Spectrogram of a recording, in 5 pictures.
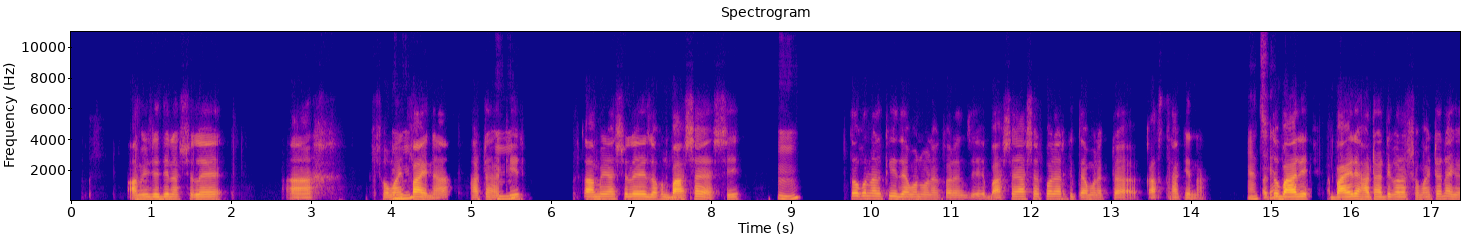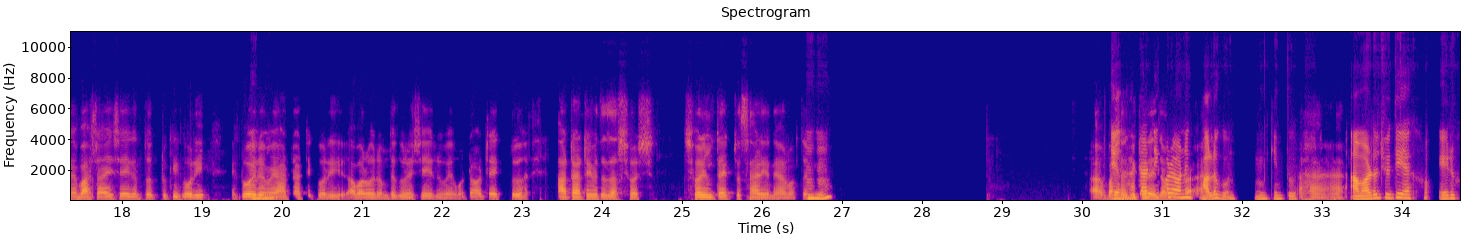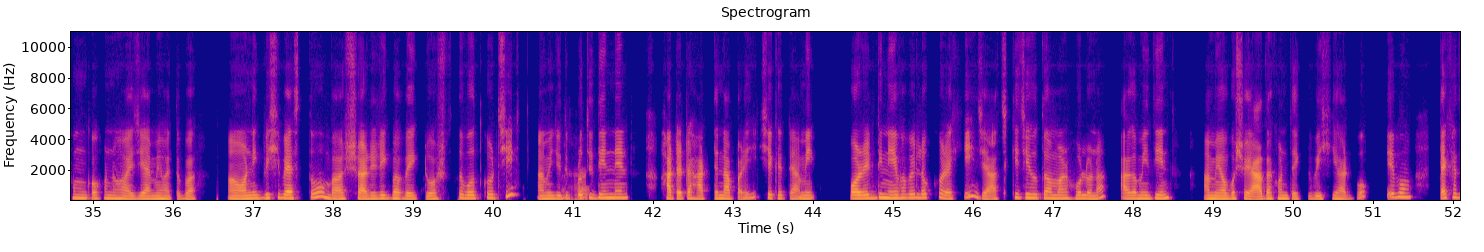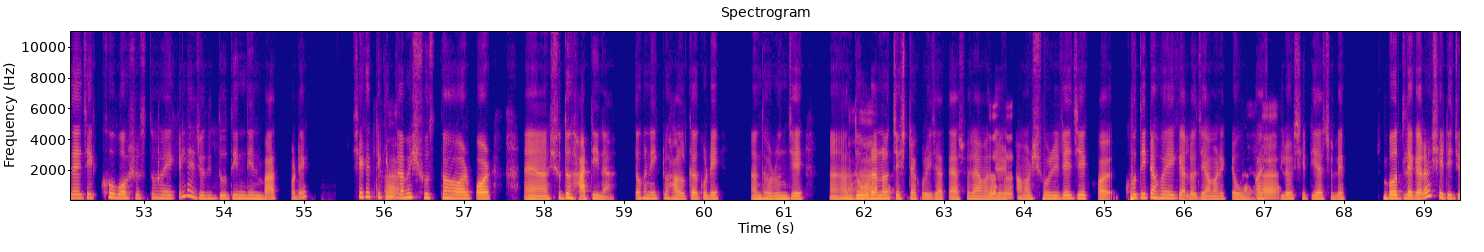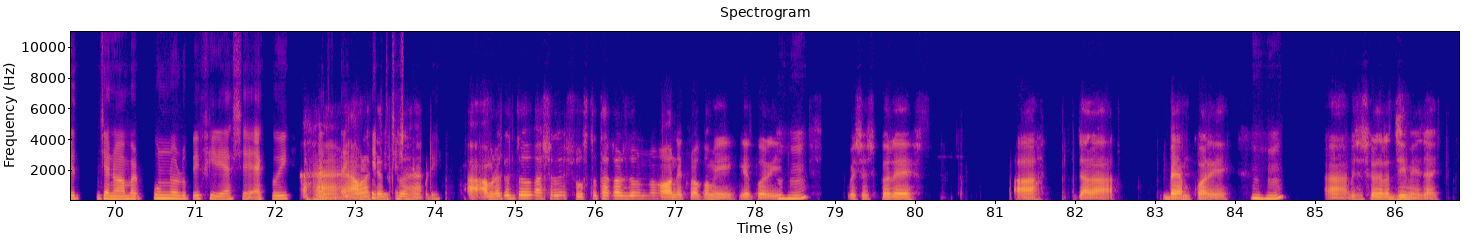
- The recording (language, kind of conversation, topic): Bengali, unstructured, আপনি কি প্রতিদিন হাঁটার চেষ্টা করেন, আর কেন করেন বা কেন করেন না?
- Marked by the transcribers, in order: static; distorted speech; tapping; horn; "শরীলটা" said as "শরীরটা"; other background noise; chuckle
